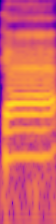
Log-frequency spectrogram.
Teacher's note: কফ হরফ জিহ্বার গোড়া তার বরাবর উপরের তালের সঙ্গে লাগাইয়া উচ্চারণ করতে হবে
